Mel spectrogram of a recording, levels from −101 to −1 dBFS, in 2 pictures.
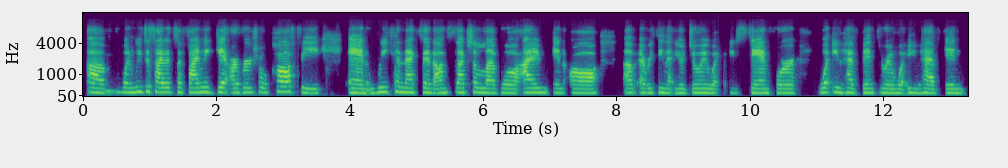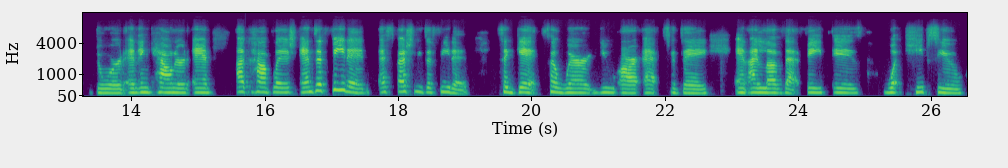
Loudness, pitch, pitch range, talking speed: -22 LUFS, 190 Hz, 180-205 Hz, 145 wpm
